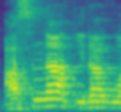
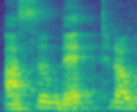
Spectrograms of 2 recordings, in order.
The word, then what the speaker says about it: 아스낫: 그리고 뒤에 나오는 아스낫이라고 하는 이 딸의 이름도요, 네트라고 하는 애굽의 신이 있습니다. 근데 낫이라고 뒤에 이름 붙인 것이죠. 그러니까 아스네트라고 읽어야 더 맞습니다.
